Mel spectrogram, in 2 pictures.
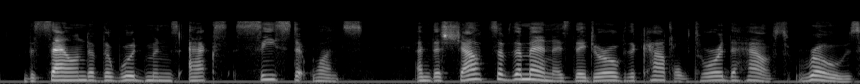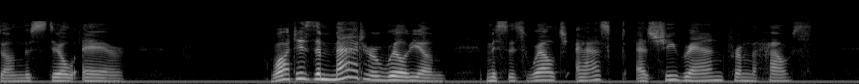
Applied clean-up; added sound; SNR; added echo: none; none; none; none.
